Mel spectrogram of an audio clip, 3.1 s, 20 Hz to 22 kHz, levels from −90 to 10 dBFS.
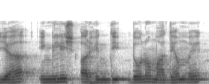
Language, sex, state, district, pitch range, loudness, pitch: Hindi, male, Jharkhand, Jamtara, 130-135 Hz, -18 LUFS, 130 Hz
